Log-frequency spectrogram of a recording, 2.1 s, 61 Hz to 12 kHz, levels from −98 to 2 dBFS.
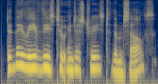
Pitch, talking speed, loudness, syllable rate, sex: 160 Hz, 230 wpm, -16 LUFS, 7.1 syllables/s, male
